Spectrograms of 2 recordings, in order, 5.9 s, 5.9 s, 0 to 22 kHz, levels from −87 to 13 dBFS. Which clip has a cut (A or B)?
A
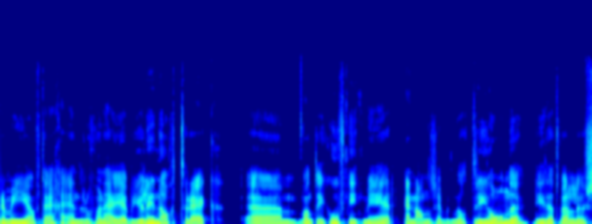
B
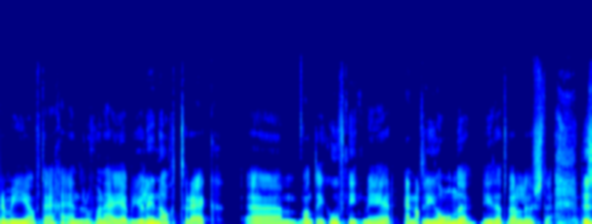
B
